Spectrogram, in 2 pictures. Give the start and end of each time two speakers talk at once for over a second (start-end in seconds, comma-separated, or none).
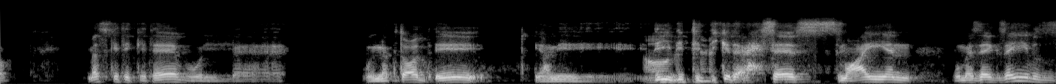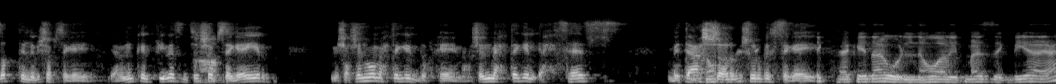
6.5-7.9, 17.4-18.8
